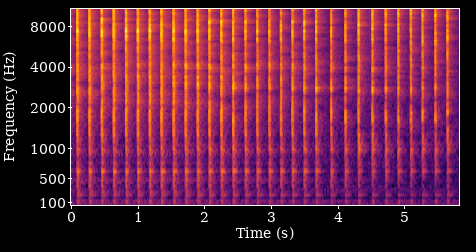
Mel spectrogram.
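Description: Rapid, even light hammer taps on a steel punch, about six a second, driving a rusted band spring out of a Krag-Jorgensen rifle's wooden forend. Each tap has a slight metallic ring.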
